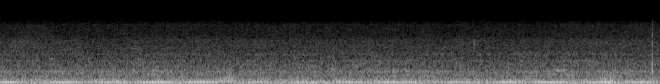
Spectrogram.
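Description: A boat's engine running underway: a low drone that throbs in a steady beat, under a steady hiss of wind and water.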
